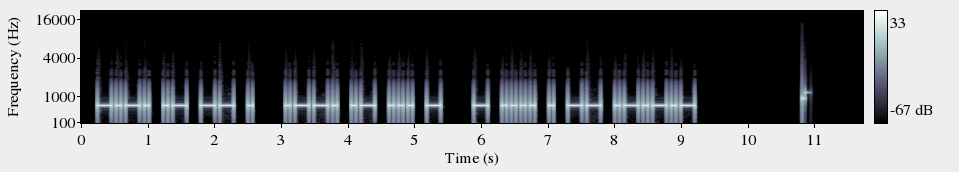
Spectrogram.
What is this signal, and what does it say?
Morse code, heard as a keyed tone, about 17 wpm, 700 Hz. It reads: CAME PAST THEM.
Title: Sentences from Top 600 Words 17wpm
